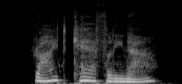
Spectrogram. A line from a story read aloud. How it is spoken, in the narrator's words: she admonished him, her voice hushed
